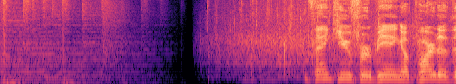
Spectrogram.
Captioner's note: applause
